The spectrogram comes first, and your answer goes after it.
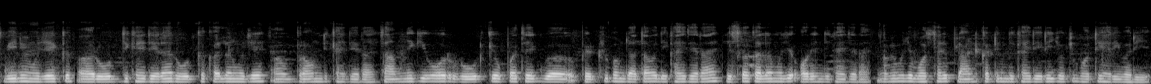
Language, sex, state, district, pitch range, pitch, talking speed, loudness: Hindi, male, Chhattisgarh, Kabirdham, 125-135 Hz, 130 Hz, 285 wpm, -17 LUFS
